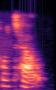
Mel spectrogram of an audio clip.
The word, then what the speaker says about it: hotel: Смотрите, в принципе, первое замечание – hotel, на второй слог ударение – hotel.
